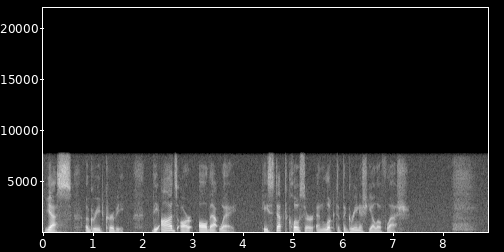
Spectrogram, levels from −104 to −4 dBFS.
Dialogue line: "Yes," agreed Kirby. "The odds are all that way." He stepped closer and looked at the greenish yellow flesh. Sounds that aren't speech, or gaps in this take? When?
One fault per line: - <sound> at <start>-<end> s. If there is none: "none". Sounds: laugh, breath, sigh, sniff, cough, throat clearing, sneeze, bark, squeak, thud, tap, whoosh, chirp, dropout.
- sigh at 8.2-8.8 s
